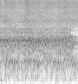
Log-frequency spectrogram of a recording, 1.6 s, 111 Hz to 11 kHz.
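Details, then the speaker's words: 1971 Chevrolet C10 short box V8 idling after a quick start, with a deep, loping low rumble and uneven cam pulse and no knocks or ticks; aftermarket tachometer fitted; normal idle with cam lope. "so easily the stars' it does have a little bit of Rumble to it"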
